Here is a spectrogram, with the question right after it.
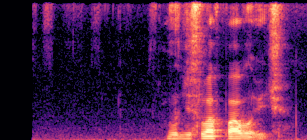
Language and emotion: Russian, neutral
